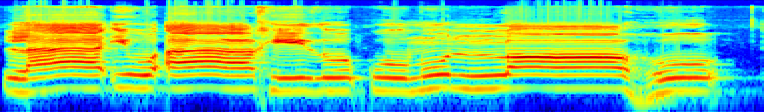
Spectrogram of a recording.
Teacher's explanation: আল্লাহ শব্দের পূর্বে যদি এরকম পেশ থাকে তাহলে আল্লাহ শব্দটাকে পোর করে পড়তে হয়, অর্থাৎ মোটা করে পড়তে হয়।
